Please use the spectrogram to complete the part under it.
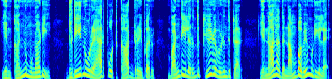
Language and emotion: Tamil, surprised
